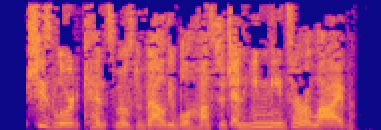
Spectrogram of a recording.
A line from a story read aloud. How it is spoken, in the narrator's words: I tried desperately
